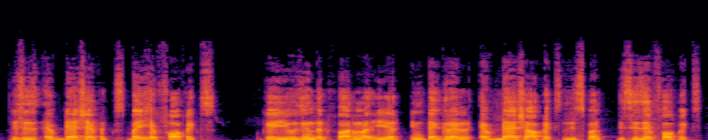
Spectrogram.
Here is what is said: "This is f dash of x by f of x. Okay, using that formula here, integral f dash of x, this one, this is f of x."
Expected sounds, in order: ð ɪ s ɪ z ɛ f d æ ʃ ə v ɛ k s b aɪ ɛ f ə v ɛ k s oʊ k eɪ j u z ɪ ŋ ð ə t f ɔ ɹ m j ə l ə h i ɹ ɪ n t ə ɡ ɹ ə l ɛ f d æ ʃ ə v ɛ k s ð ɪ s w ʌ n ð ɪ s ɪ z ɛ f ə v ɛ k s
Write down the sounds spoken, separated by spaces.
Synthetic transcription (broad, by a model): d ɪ s ɪ z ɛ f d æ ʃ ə f ɛ k s b aɪ ɛ f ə f ɛ k s oʊ k eɪ j u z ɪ ŋ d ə t f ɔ ɹ m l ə h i ɹ ɪ n t ə ɡ ɹ ə l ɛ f d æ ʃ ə f ɛ k s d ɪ s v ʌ n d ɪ s ɪ z ɛ f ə f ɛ k s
